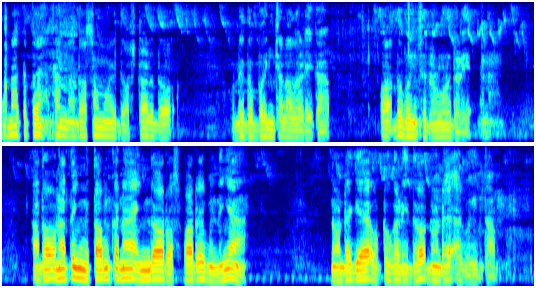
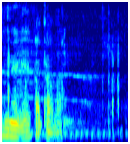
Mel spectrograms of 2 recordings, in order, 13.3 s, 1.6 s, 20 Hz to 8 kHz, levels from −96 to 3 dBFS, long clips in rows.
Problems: none marked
